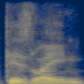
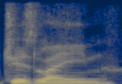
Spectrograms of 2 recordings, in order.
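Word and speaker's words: Ghislaine: back just like yeah gizzling i'd pronounce that because it's a g if it was a j then i'd put it jizz lane so yeah i'm so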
